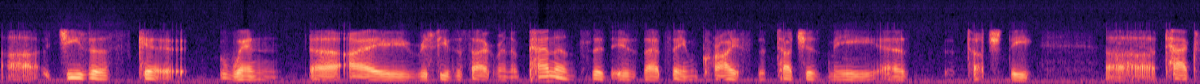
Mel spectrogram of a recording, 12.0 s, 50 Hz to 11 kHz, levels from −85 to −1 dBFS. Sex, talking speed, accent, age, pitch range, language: male, 115 wpm, American, 60-79, 90-105 Hz, English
